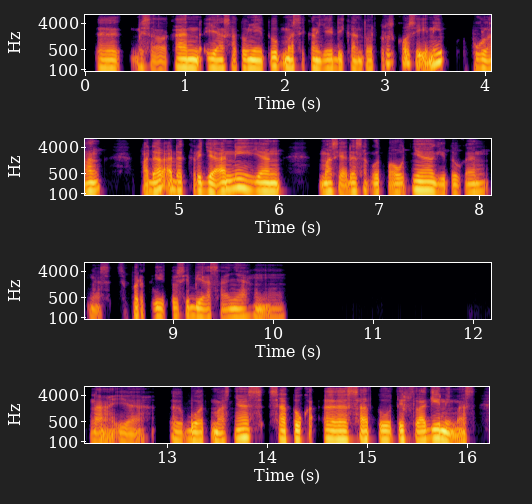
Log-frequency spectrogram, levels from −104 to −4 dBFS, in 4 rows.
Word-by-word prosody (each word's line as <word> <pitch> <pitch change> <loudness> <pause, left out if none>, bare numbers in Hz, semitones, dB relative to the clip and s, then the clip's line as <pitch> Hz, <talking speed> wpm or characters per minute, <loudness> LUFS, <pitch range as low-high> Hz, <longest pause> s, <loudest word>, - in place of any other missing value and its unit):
eee, 115 -1 +1 0.2
misalkan 115 +1 +1
yang 115 -2 +2
satunya 115 0 +3
itu 135 - +1
masih 115 -1 0
kerja 110 -1 +1
di 110 -1 -3
kantor 105 0 -4
terus, 165 - -8
"Kok - - -3
si - - -2
ini 175 +3 +4 0.3
pulang? 120 +2 +2 0.4
Padahal 125 +8 +2
ada 135 - 0
kerjaan 125 +2 +2
nih 165 -2 +5
yang 125 -1 +6 0.4
masih 120 +1 -1
ada 120 - +2
sangkut 115 -1 -5
pautnya," 130 +3 +3
gitu 110 -1 -5
kan. 110 +2 -2
Nah - - -11
s - - -24
seperti 110 -1 -6
itu - - -8
sih 115 +2 -7
biasanya, 105 -1 -3
mhm. 100 +1 -8 2.1
Nah - - -6
iya 95 -4 -7 0.2
e 110 - -3
buat 110 0 0
Masnya 130 +7 +1
s - - -13
satu 125 0 +2
ka - - -9
eee, 120 -2 +5
1 120 0 +1
tips 120 -1 -1
lagi 125 +3 +5
nih 110 - +7
Mas - - -5
115 Hz, 170 wpm, -23 LUFS, 110-125 Hz, 2.1 s, nih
